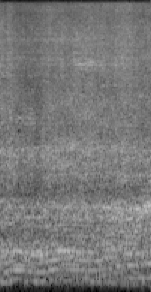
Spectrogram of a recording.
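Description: Stunt car engine revving up as the car pulls away, its pitch rising through the second half.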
